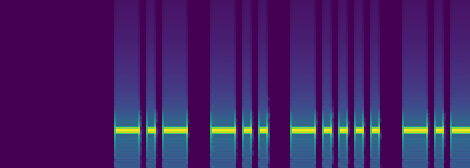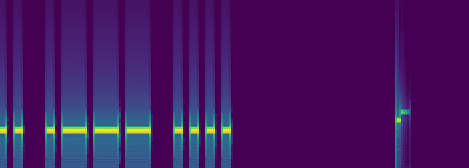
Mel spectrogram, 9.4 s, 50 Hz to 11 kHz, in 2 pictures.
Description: Morse code, heard as a keyed tone, about 16 wpm, 700 Hz. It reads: KD6CJH
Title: USA Call Signs - 6 Characters - 4x Character Spacing - 15wpm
